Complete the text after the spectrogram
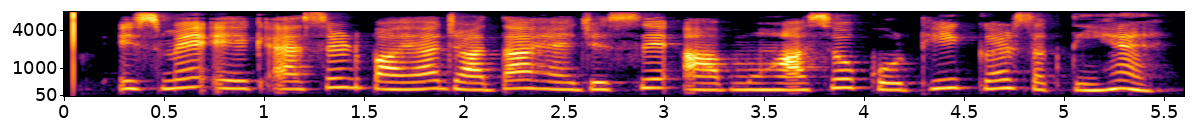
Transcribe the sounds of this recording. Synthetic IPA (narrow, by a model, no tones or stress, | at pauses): ɪsmẽʔeːkɛːsɪɖpaːjad͡ʒaːt̪aɦɛd͡ʒɪsːeʔaːpmʊɦaːsõkoʈʰiːkːɐɾsɐkt̪iɦɛ̃ː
